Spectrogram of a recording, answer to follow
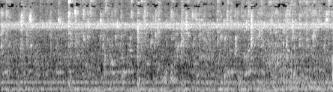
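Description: Water from a pump-fed drip-irrigation line running steadily, with a faint steady low hum.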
